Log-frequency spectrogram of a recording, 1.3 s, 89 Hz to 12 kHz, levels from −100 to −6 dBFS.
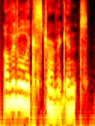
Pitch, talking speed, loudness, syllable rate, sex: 200 Hz, 140 wpm, -17 LUFS, 6.3 syllables/s, female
